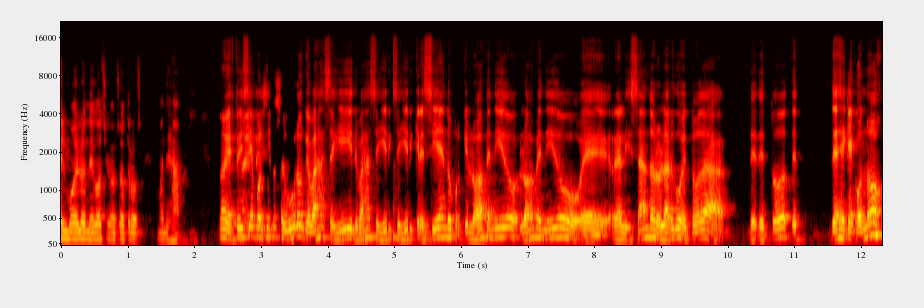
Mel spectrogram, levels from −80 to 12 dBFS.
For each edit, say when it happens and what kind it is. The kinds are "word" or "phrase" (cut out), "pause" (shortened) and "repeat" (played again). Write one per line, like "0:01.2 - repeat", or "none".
0:05.0 - repeat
